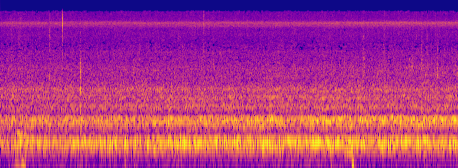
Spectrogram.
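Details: Honey bees in cultivation, their colony under inspection for the queen. A soft, constant drone with steady low overtones continues for the whole stretch, with occasional faint ticks.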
